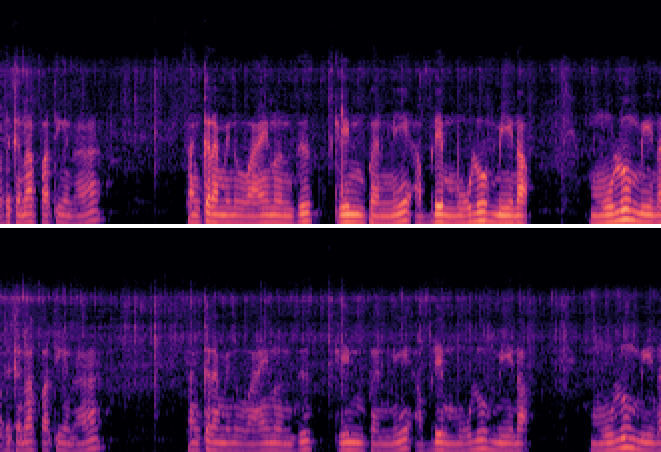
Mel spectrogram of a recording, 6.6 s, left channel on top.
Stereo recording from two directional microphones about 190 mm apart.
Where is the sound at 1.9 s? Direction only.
30° left (ahead or behind).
